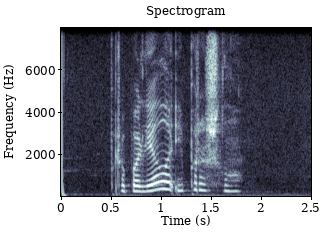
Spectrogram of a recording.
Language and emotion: Russian, neutral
